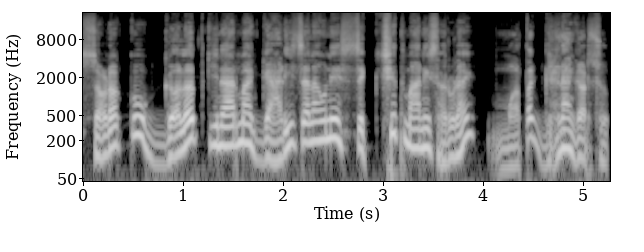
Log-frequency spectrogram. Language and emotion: Nepali, disgusted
